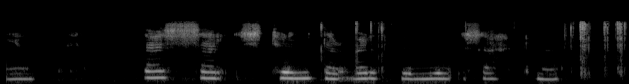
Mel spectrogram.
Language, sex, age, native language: Icelandic, female, 6, Icelandic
